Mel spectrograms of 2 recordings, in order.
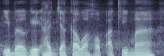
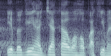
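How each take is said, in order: First: Letter groups recited slowly and lower. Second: Said in the usual way. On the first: Shown as a demonstration. Teacher reciting the qomariah letters for students, slowly. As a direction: take "ibagi, hajaka, wahab, akima" slowly, group by group. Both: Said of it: "Nanti pelan-pelan".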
